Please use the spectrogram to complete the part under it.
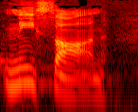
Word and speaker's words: Nisan: So the first month of the Hebrew calendar is called Nisan, spelled like a Nisan with one less S, N-I-S-A-N.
